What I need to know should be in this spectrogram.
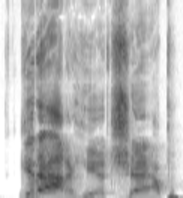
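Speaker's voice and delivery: put-on high, very loud, booming old-timey shout. Giving an example of the phrases the speaker wants, in an old-timey voice.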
